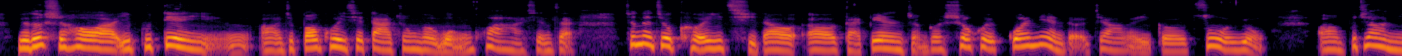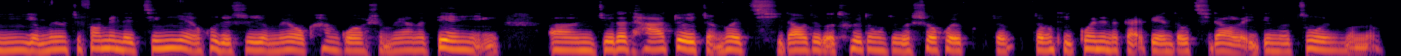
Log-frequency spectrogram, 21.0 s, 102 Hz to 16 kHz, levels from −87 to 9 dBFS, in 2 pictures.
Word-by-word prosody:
有 215 - +8
的 265 - +11
时 265 -4 +2
候 230 -1 +6
啊， 195 -3 +7
一 200 - +3
部 225 +4 -1
电 240 -6 +6
影， 140 -4 -7
呃， 175 0 -4
就 205 - -4
包 215 +2 +6
括 240 +3 +5
一 225 - +3
些 225 - +1
大 190 -3 +1
众 200 +2 -5
的 180 -2 0
文 160 +2 -1
化 245 +1 -3
哈 170 -3 -10
现 170 0 -7
在， - - -3 0.3
真 305 - +3
的 310 -1 +7
就 265 0 +7
可 200 -6 +3
以 210 +2 +2
起 - - -6
到， 185 -1 +2
呃， 180 0 +1
改 175 0 -5
变 205 -3 +2
整 180 - -7
个 190 0 -5
社 255 +6 +1
会 235 -3 +1
观 250 +7 +3
念 265 - +1
的 - - -4
这 210 - -8
样 180 -3 -6
的 - - -7
一 - - -6
个 160 -1 -3
作 245 +3 0
用。 180 0 -2 0.4
呃， 190 0 -4
不 240 - -5
知 265 - -5
道 270 -3 +3
你 185 -3 -3
有 170 - -1
没 175 +4 -3
有 195 - -2
这 200 +2 -11
方 210 +1 -4
面 215 -2 -1
的 185 - 0
经 210 +5 -3
验， 190 -6 -2
或 210 - -4
者 165 - -1
是 180 +3 -6
有 180 -1 -1
没 170 +2 -6
有 185 -2 -1
看 190 +3 -11
过 175 -1 -3
什 - - -13
么 170 - -8
样 180 0 -6
的 180 - -5
电 195 0 +2
影？ - - -8 0.4
呃， 185 -1 -2
你 180 -1 -4
觉 190 +4 -1
得 200 +1 +3
它 195 +1 -3
对 200 -3 +4
整 185 - -7
个 190 -1 +2
起 180 - -12
到 180 +1 +1
这 185 0 -3
个 - - -1
推 200 -1 -4
动 185 -2 -5
这 175 - -6
个 165 0 -3
社 185 0 0
会 175 -2 0 0.2
整 165 - -4
整 180 0 -1
体 185 - -6
观 205 +5 -2
念 195 -2 -2
的 180 - -5
改 - - -4
变， 160 -2 -2
都 165 - -2
起 165 0 -16
到 165 -2 -1
了 - - -3
一 - - -6
定 170 0 -6
的 160 0 -6
作 205 +2 -2
用 180 -1 -7
的 - - -9
呢？ 75 - -9
190 Hz, 320 characters per minute, -23 LUFS, 175-210 Hz, 0.4 s, 的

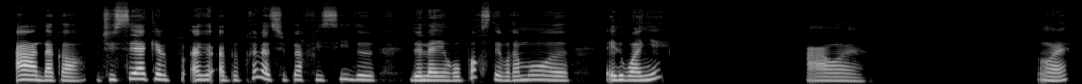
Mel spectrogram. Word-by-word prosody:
Ah, 220 0 +9
d'accord. 185 -1 +1 0.2
Tu 225 - -2
sais 260 +5 +4
à 255 0 +8
quel 235 -2 +2
p - - -17
à 205 - +3
heu 215 +1 0
à - - +1
peu 200 +1 -8
près, 300 - -8
la 265 -7 +2
superficie 210 +3 -5
de 210 -2 -1 0.3
de 190 -1 +2
l'aéroport? 185 - +1
C'était 220 -4 -2
vraiment, 205 +3 -1
heu, 190 -1 0 0.4
éloigné? 205 - +2 1.4
Ah, 175 - -2
ouais. 165 -3 -8 1.7
Ouais. 185 +3 -1
200 Hz, 135 wpm, -22 LUFS, 190-220 Hz, 1.7 s, Ah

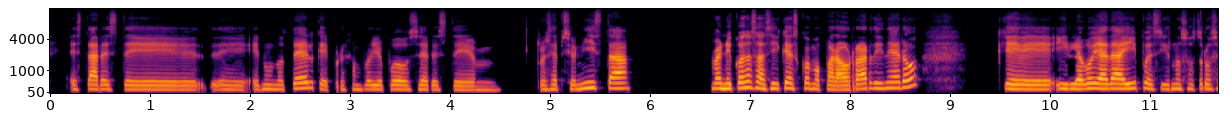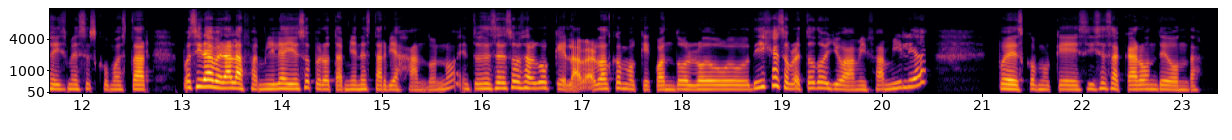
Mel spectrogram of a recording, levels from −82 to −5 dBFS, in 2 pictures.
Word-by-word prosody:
estar 190 +1 -1
este, 175 -2 -3
de 175 -1 -7
en 185 +2 -6
un 190 -1 -4
hotel, 230 +6 0
que, 185 -4 -5
por - - -12
ejemplo, 185 +1 -7
yo 185 0 -2
puedo 185 -1 -2
ser 180 +1 -4
este, 170 -1 -5
mm, 160 -1 -11 0.4
recepcionista. 230 +5 0 0.8
Bueno, 220 -1 +4
y - - -12
cosas 245 +2 +2
así 215 0 +2
que 240 - +2
es 225 -1 -1
como 215 -4 -2
para 180 -2 +3
ahorrar 205 +5 +3
dinero, 245 +8 +1 0.8
que 190 -3 +1
y 205 +1 0
luego 205 +2 +4
ya 215 -2 +6
de 215 - +4
ahí, 215 +2 +5
pues 205 -4 -4
ir 195 - -5
nosotros 205 0 -4
6 200 -2 -3
meses 200 +1 -6
como 185 -1 -7
estar 190 +1 +1 0.3
pues, 265 +1 -2
ir 305 - +5
a 300 - +12
ver 255 -3 +8
a 240 - +10
la 225 -2 +8
familia 200 +3 0
y - - +4
eso, 210 +6 -1
pero 190 -2 -2
también 185 +1 -3
estar 185 -2 -2
viajando, 170 -1 -6
¿no? 205 +8 -6
Entonces, 210 +2 -3
eso 235 +3 +2
es - - -2
algo 240 +1 +2
que 200 -4 -4
la - - +2
verdad, 210 +2 +2
como 215 -5 -3
que 175 0 -8
cuando 180 +1 0
lo 185 0 +1
dije, 290 - +1
sobre 245 -6 -1
todo 240 0 -1
yo 205 -4 -1
a 170 - +2
mi 175 -1 -6
familia, 240 - -2 0.8
pues, 200 -4 +3
como 185 -3 -6
que 185 -1 -3
sí 200 +2 -7
se 230 +2 -4
sacaron 195 -2 +1
de 185 -1 -1
onda. 165 -1 -6
195 Hz, 200 wpm, -22 LUFS, 185-220 Hz, 0.8 s, a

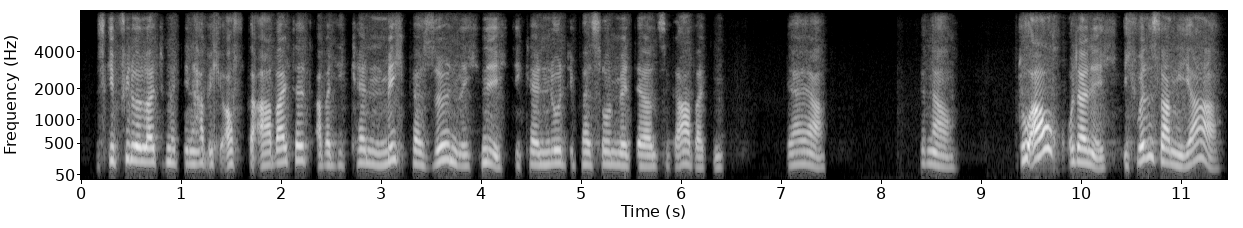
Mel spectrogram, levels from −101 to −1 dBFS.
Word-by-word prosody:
Es - - -11
gibt 225 -1 -3
viele 235 -3 +4
Leute, 210 0 +2
mit 195 -1 -9
denen 185 -1 -4
habe 195 -2 -5
ich - - -10
oft 190 - -3
gearbeitet, 205 +6 +1
aber 170 +1 -4
die 170 +1 -17
kennen 185 -2 -6
mich 230 +2 -1
persönlich 185 -2 -2
nicht. 180 -8 -3
Die 165 - -16
kennen 175 0 -3
nur 195 +1 0
die 180 - -19
Person, 180 +1 -5
mit 160 -1 -3
der 155 -1 +2
'n 150 - -6
sie 150 - -14
arbeiten. 145 -5 -4 0.6
Ja, 175 +2 -7
ja. 155 -6 -3 1.0
Genau. 175 -7 -4 0.6
Du - - +6
auch, 405 - +9
oder 205 -1 +4
nicht? 130 -7 -4
Ich 160 - -12
würde 245 +6 +4
sagen, 200 -8 +3
ja. - - 0
180 Hz, 195 wpm, -22 LUFS, 165-205 Hz, 1.0 s, auch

